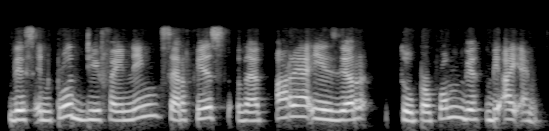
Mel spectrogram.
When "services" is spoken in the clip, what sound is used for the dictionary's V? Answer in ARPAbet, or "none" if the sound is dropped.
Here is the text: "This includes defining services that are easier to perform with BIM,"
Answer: F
